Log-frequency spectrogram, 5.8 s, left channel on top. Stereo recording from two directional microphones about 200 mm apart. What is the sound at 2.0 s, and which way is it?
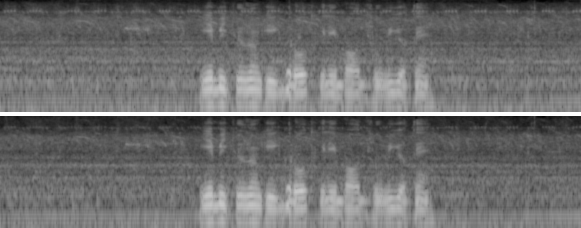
Speech, centre (ahead or behind).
